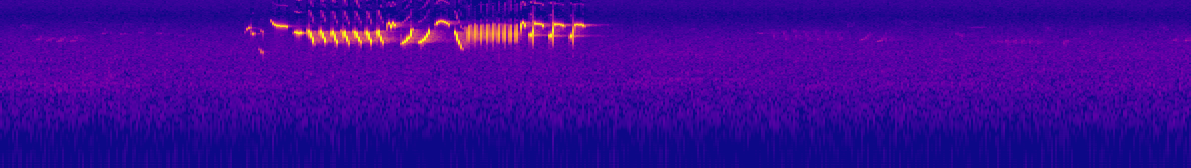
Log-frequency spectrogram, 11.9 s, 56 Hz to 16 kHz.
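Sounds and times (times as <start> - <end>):
Eurasian wren Troglodytes troglodytes singing: 2.5 - 5.8.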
